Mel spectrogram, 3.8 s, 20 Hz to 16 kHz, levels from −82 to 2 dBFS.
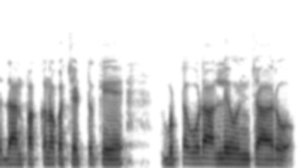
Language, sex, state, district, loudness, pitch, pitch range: Telugu, male, Telangana, Mahabubabad, -16 LUFS, 115 Hz, 110-120 Hz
